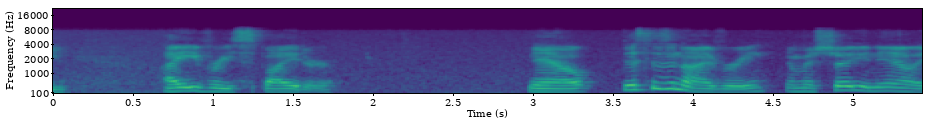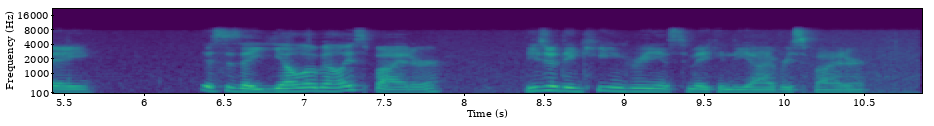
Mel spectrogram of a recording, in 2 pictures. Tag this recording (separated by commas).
inside a small room, Speech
